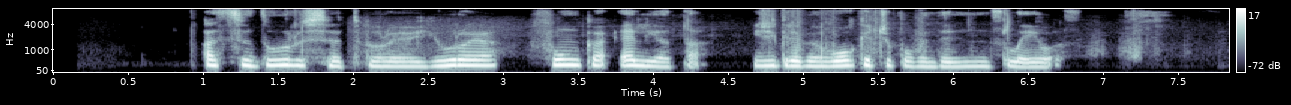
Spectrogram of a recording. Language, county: Lithuanian, Klaipėda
